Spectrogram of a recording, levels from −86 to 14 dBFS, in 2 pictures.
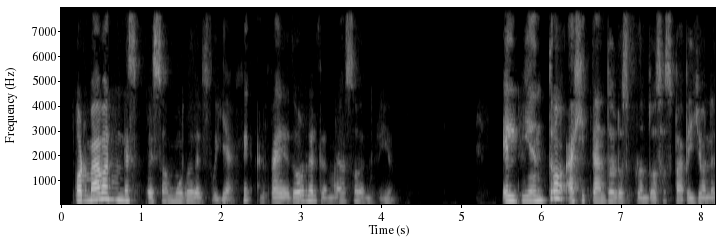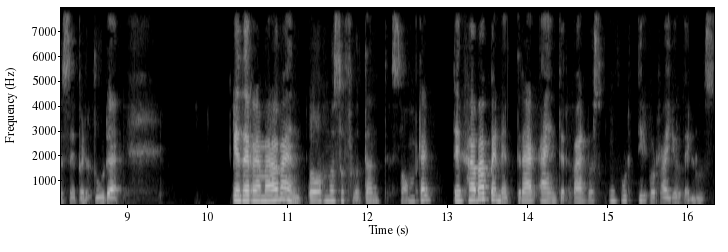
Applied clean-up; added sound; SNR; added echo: neural mask model DeepFilterNet 3.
